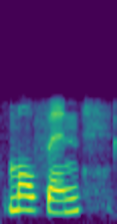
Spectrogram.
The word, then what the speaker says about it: Molson: My YouTube name is Molson352, and I know it's spelled weird, but it is pronounced Molson. It's kind of like Molson beer, or Olson with an M is how I always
